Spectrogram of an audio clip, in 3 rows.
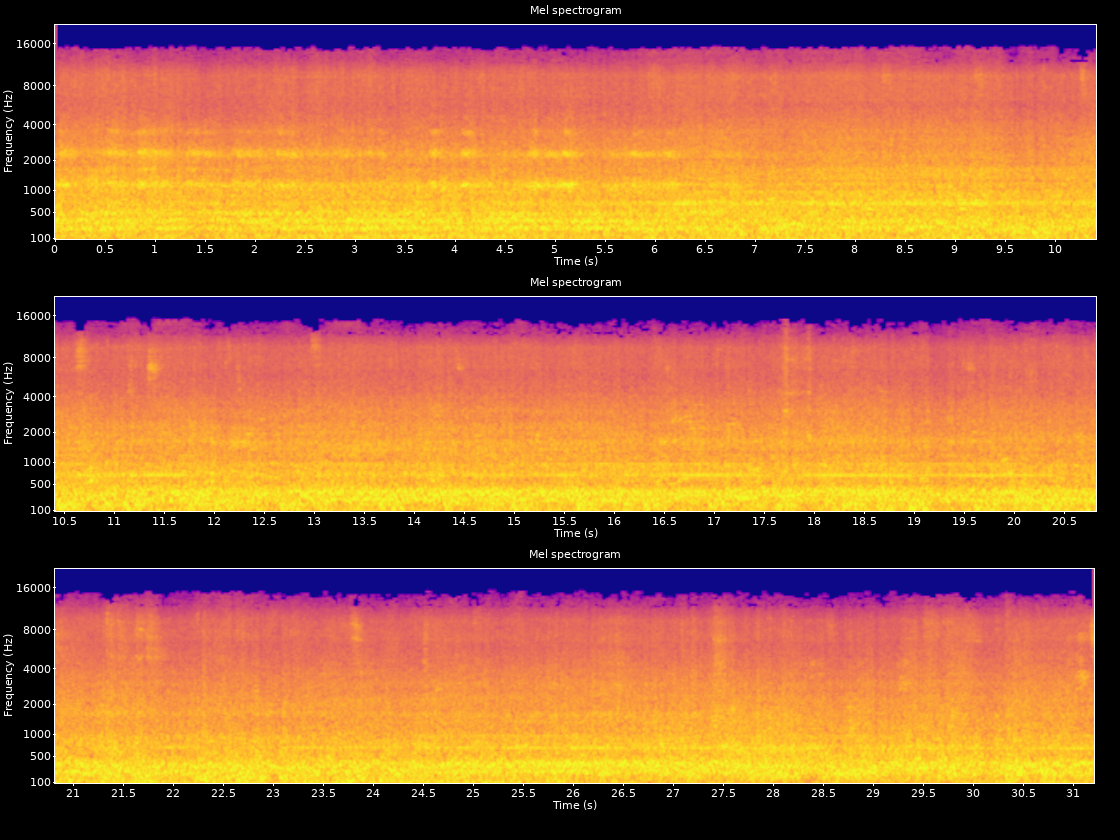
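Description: Yokohama Municipal Subway 3000A-series train running at speed, heard from inside the car: a steady loud rumble of wheels on rail, with an occasional clickety-clack from the rail joints. A faint high whine fades out about seven seconds in.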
